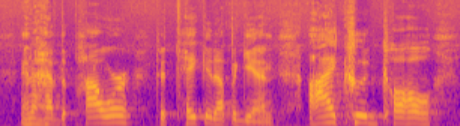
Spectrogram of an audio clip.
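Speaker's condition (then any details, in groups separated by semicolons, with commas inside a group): No condition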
